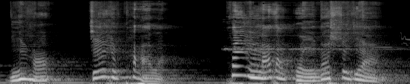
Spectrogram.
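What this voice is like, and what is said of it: Cold, icy female voice. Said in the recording (Chinese): “她仍然用一种冰冷的声音说”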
